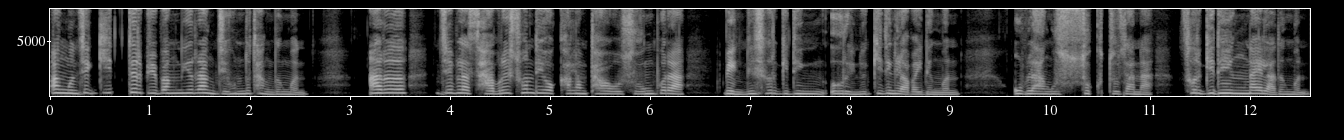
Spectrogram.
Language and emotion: Bodo, fearful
